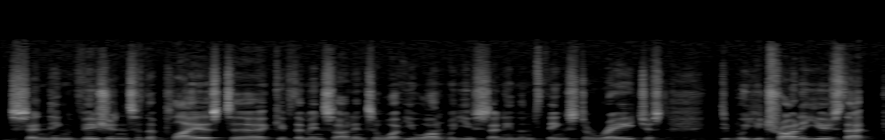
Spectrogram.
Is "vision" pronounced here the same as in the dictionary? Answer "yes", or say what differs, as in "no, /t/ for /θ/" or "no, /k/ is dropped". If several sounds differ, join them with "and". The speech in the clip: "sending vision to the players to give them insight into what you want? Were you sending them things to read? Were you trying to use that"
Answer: yes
